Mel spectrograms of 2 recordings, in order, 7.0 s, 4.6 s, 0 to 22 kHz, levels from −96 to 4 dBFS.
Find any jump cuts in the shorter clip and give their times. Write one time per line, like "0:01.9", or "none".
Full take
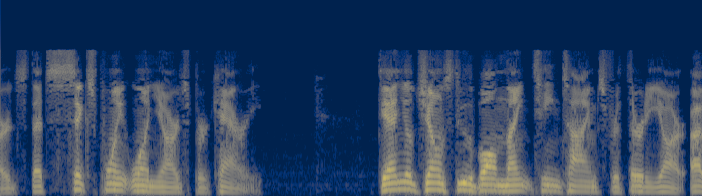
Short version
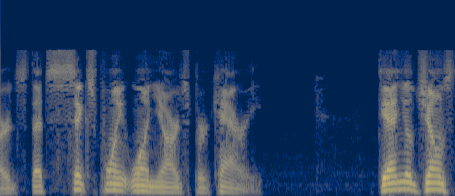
none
